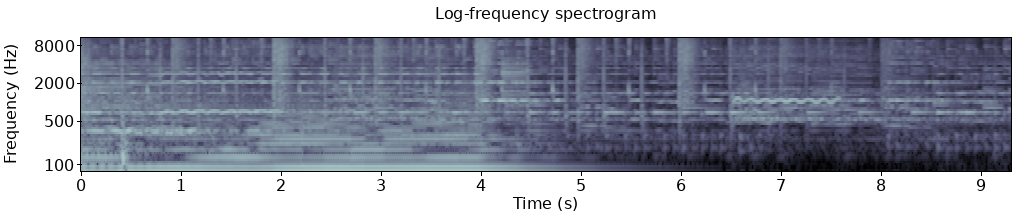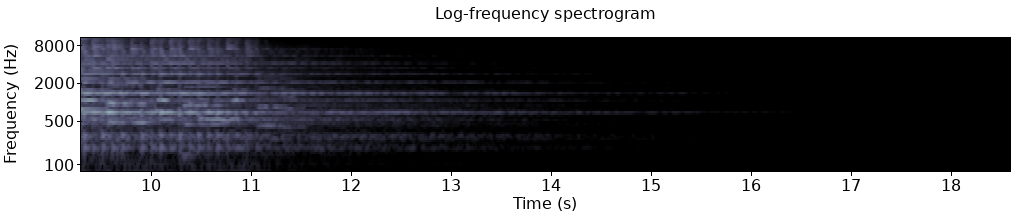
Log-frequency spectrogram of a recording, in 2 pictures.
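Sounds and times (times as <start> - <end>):
pop theme music: 0.0 - 10.7.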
